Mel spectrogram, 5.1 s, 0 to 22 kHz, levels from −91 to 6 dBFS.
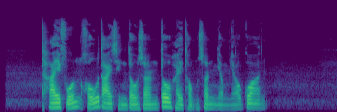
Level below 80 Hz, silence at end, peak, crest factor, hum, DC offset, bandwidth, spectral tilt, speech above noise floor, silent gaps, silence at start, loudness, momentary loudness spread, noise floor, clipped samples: -72 dBFS; 1.1 s; -4 dBFS; 24 dB; none; under 0.1%; 12 kHz; -6 dB/octave; 40 dB; none; 0.65 s; -27 LUFS; 12 LU; -66 dBFS; under 0.1%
